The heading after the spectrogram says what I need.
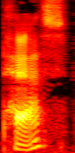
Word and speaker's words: PaaS: for what you use now there's also paas some people will just pronounce it pass platform as a service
